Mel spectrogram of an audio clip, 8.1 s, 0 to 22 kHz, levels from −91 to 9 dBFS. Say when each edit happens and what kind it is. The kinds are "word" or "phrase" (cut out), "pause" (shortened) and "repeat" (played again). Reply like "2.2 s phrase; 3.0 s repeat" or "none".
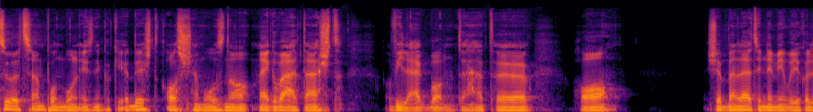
none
